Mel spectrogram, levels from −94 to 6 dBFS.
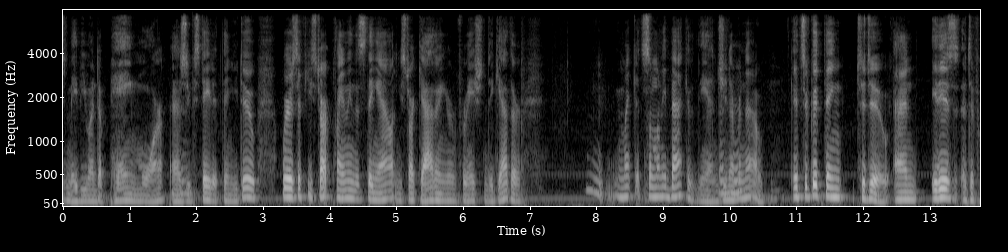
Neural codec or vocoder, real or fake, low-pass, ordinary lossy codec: none; real; 7.2 kHz; AAC, 48 kbps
